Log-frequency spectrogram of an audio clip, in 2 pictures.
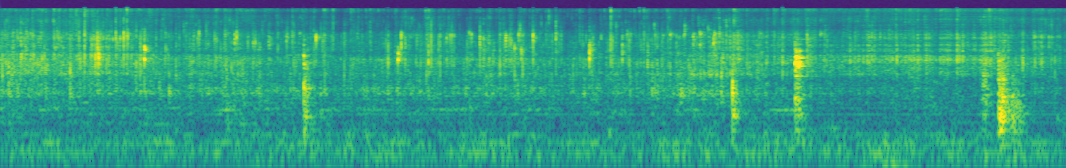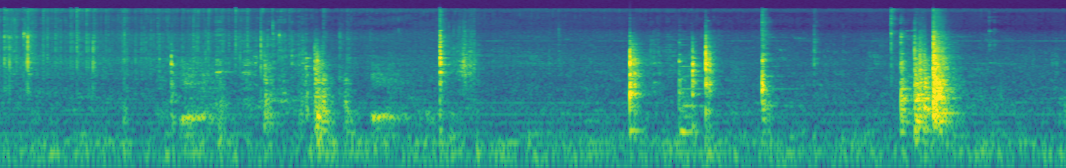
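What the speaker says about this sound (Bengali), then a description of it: "এইভাবে আমি সবগুলোই ভেজে নিচ্ছি" Slices of pointed gourd (potol) frying in oil in a pan, a constant soft sizzle punctuated by repeated clinks and scrapes of a utensil turning the pieces, close and moderately quiet.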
